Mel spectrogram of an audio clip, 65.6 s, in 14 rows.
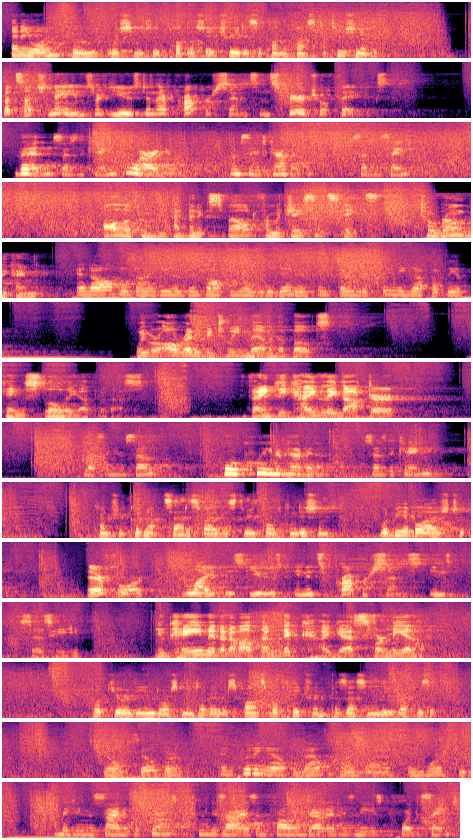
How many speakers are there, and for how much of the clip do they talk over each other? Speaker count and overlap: six, no overlap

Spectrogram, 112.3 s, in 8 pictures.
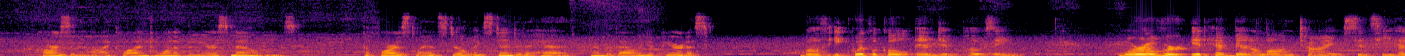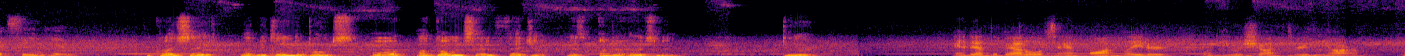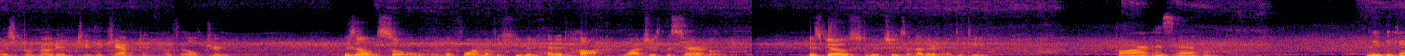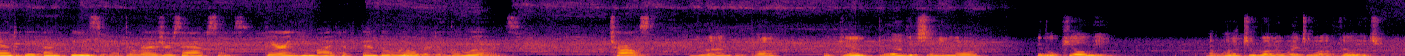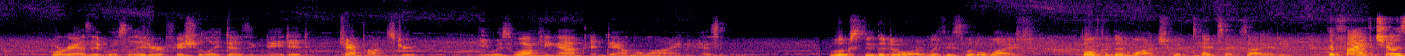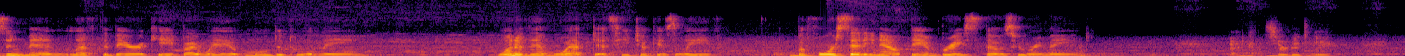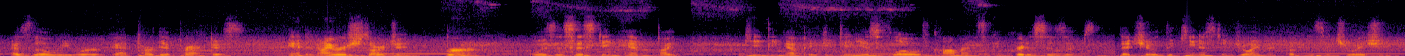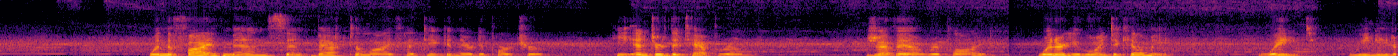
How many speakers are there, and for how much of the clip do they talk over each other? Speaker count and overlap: five, no overlap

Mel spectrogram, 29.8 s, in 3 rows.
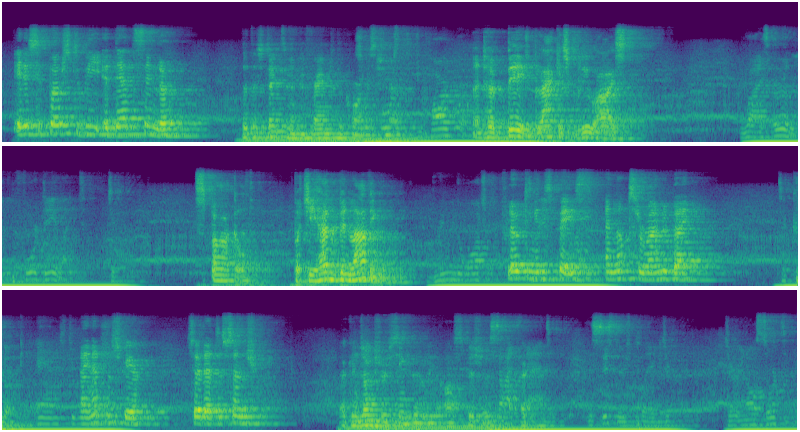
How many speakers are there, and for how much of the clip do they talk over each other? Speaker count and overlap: four, about 13%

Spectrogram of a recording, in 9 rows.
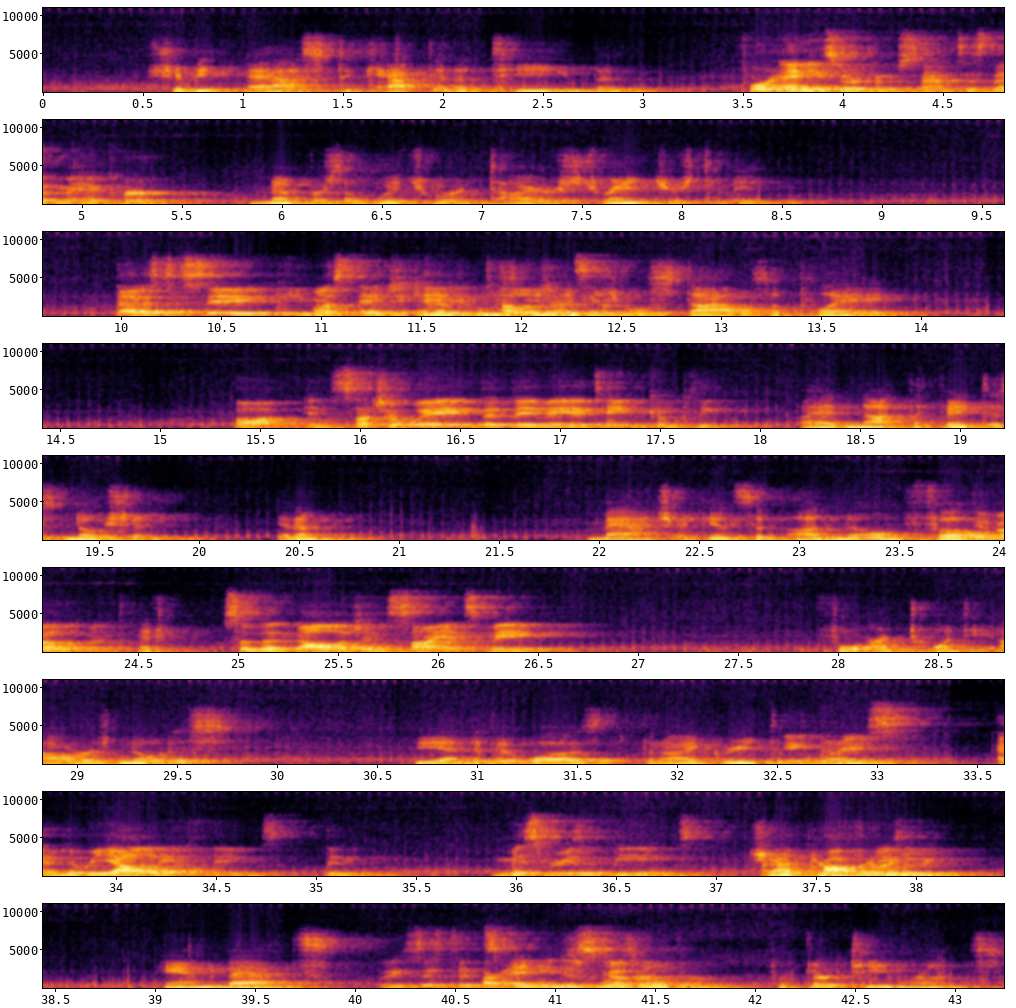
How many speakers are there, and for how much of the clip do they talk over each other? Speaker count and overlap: two, about 11%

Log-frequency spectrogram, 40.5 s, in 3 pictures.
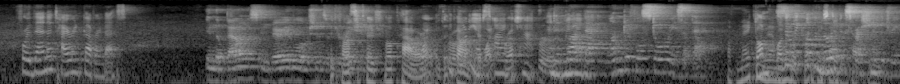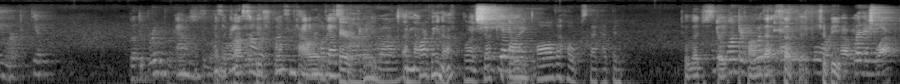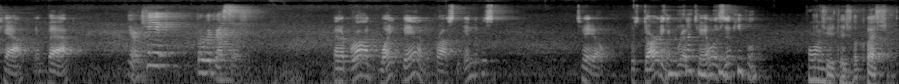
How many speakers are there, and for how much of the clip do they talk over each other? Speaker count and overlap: ten, about 38%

